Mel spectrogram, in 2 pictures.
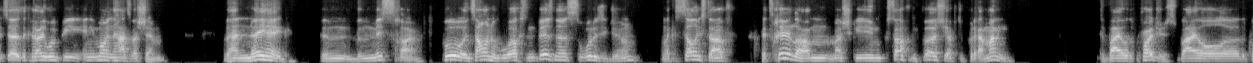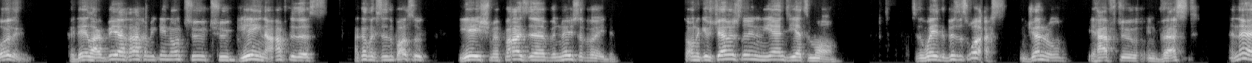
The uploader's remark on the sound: Daily Zoom Shiur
